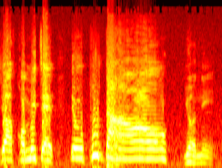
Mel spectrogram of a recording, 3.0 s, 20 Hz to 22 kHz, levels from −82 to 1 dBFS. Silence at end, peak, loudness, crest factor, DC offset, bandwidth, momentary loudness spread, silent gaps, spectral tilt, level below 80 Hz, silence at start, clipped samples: 0.15 s; 0 dBFS; -6 LUFS; 6 dB; under 0.1%; over 20 kHz; 9 LU; none; -4.5 dB/octave; -32 dBFS; 0 s; 5%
